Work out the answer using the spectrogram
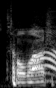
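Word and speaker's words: Tomáš: Actually, speaking of Hurdle, if we're looking back at a little reflection of December, Thomas Hurdle is freaking good at hockey. – Tomas Hurdle, whatever. – Now I'm just going to point out every time you say a player's name wrong.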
